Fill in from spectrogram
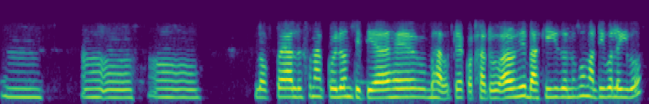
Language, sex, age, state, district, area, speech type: Assamese, female, 18-30, Assam, Charaideo, rural, conversation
